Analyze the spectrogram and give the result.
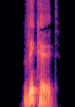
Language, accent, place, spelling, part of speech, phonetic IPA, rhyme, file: German, Germany, Berlin, wickelt, verb, [ˈvɪkl̩t], -ɪkl̩t, De-wickelt.ogg
- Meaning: inflection of wickeln: 1. third-person singular present 2. second-person plural present 3. plural imperative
